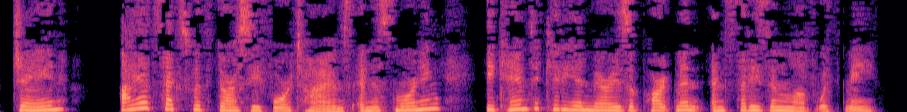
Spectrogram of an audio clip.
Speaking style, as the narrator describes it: Liz blurted out

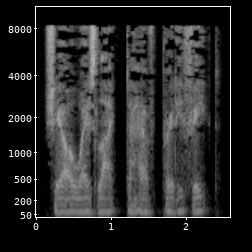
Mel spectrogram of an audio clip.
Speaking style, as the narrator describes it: the man said quietly

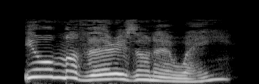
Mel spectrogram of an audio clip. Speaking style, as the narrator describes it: he says to Elsa with a sigh

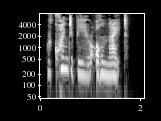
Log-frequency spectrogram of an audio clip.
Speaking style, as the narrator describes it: I whispered to my mom

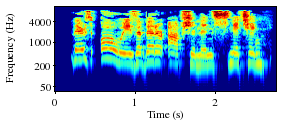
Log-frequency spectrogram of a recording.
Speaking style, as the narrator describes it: Aunt Tilly snapped

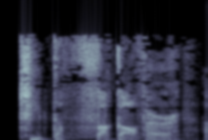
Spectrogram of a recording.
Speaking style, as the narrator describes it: I snarled

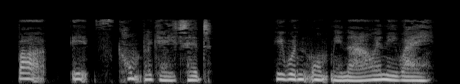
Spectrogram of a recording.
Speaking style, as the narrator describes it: she says, her voice sounding defeated

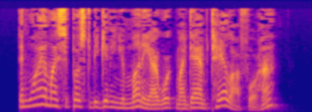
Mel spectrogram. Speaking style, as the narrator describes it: Runner said, his voice bitter

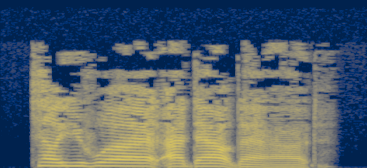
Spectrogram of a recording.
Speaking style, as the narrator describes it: she responded in a drawl that could, and probably did, come straight from the Tulies of Bridger County

